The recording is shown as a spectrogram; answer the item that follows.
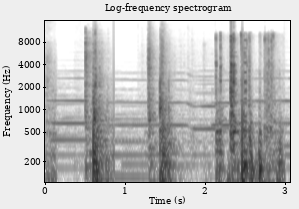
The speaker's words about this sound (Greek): Οι πόρτες έκλειναν η μία μετά την άλλη.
